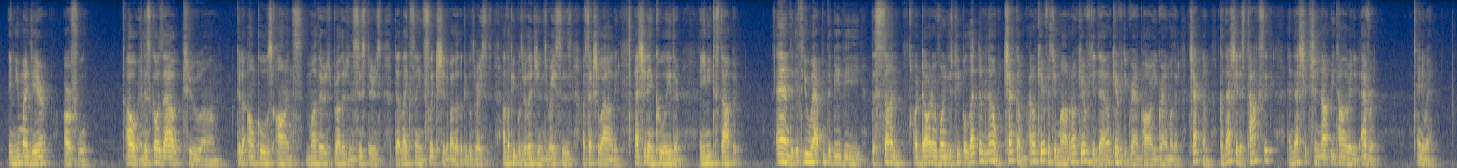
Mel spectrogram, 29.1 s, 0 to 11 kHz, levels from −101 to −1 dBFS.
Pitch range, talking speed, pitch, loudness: 100-120 Hz, 225 wpm, 110 Hz, -20 LUFS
